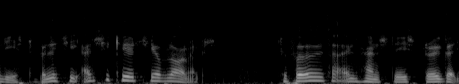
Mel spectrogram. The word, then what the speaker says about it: Linux: little WAV file that told us how to pronounce it, but it's Linux.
